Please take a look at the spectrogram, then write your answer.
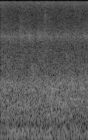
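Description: Heavy rain pours down in Sidoarjo, flooding the street outside a house, a dense, steady hiss that fills the whole short moment with no talking.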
